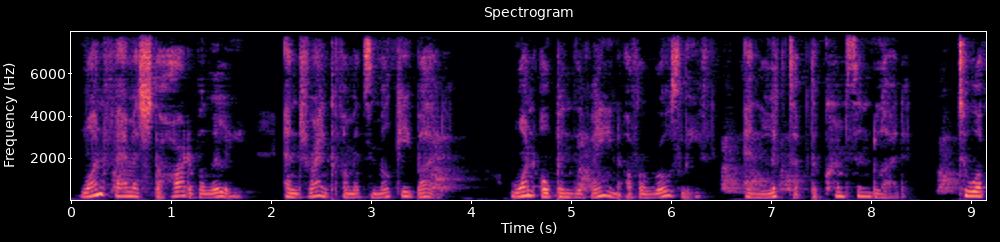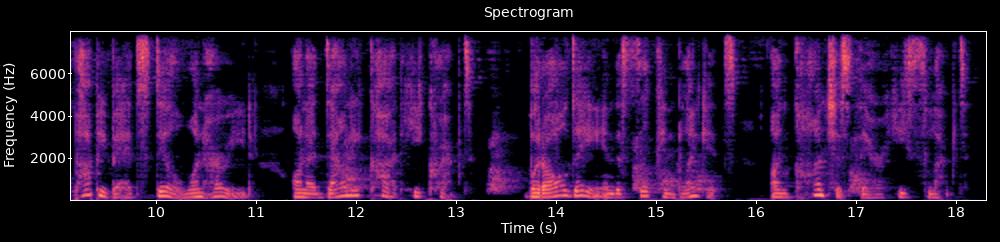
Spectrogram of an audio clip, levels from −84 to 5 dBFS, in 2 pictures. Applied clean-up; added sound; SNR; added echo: classical method WPE with log-MMSE.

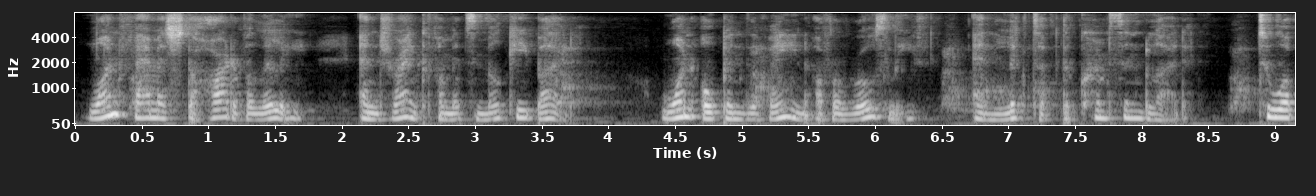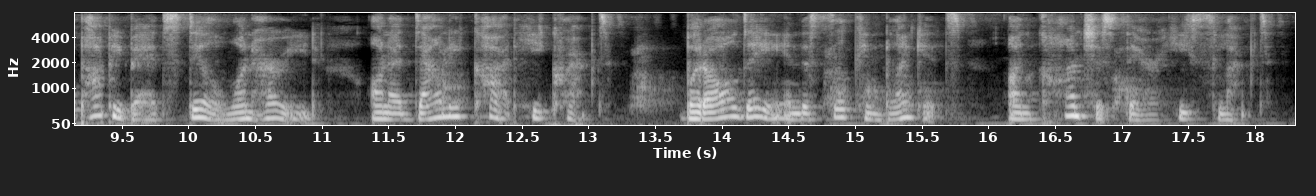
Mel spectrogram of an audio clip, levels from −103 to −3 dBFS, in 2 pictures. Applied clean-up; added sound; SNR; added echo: neural separator model SepFormer DNS4.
